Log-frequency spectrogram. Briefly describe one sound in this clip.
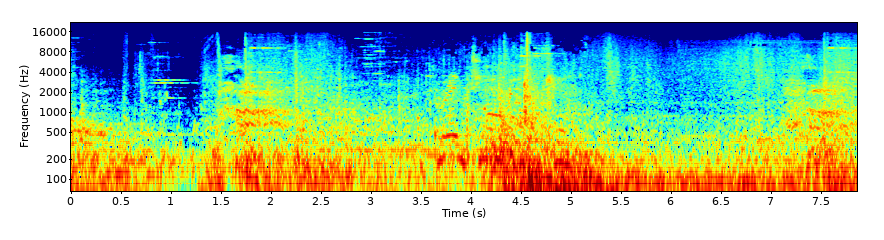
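Game spell effects whoosh and crash in a fight.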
